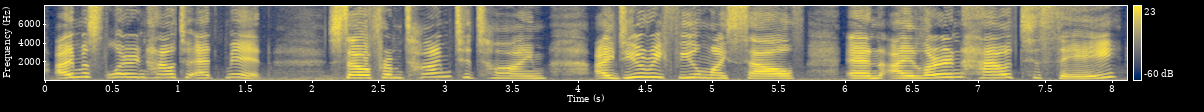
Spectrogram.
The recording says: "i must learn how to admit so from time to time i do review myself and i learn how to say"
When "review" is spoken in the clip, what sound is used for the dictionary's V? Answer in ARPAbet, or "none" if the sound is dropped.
F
